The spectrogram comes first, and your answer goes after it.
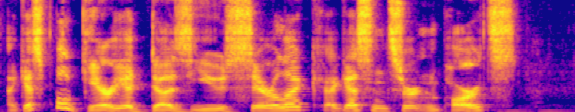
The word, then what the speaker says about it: Cyrillic: yeah that is sarah how do you pronounce it sirlik seralic cyrillic that's cyrillic i don't think i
